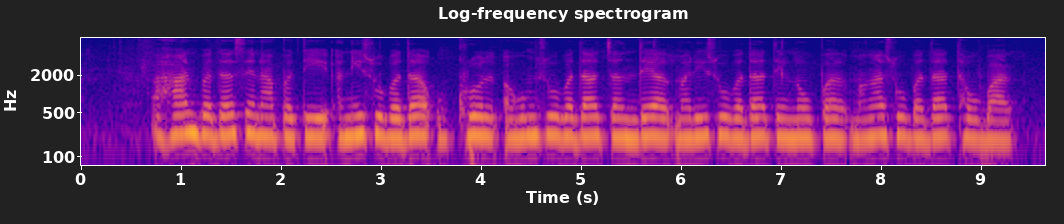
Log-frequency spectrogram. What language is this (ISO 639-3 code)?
mni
